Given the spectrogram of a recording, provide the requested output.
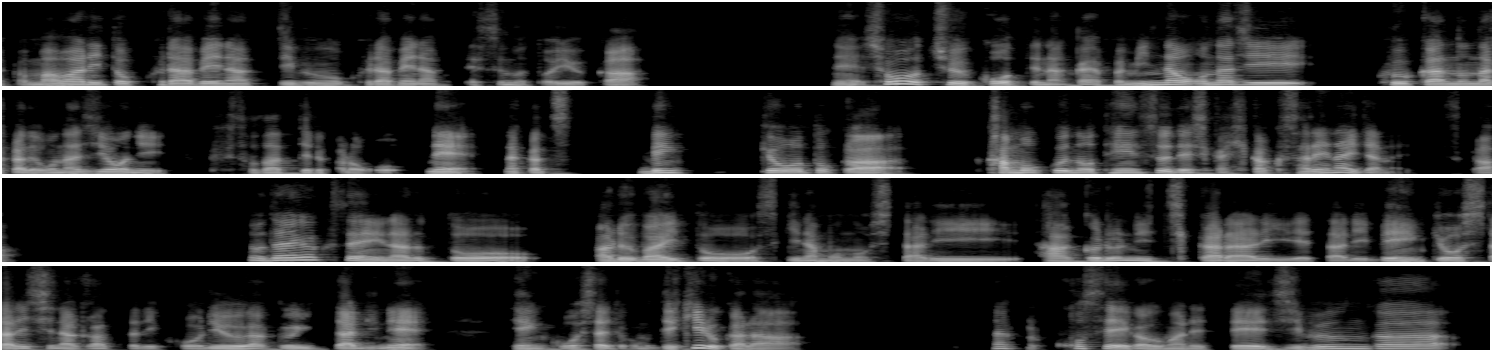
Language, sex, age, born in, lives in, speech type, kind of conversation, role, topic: Japanese, male, 40-44, Japan, Japan, conversation, podcast, guest, 完璧主義をどうやって抑える？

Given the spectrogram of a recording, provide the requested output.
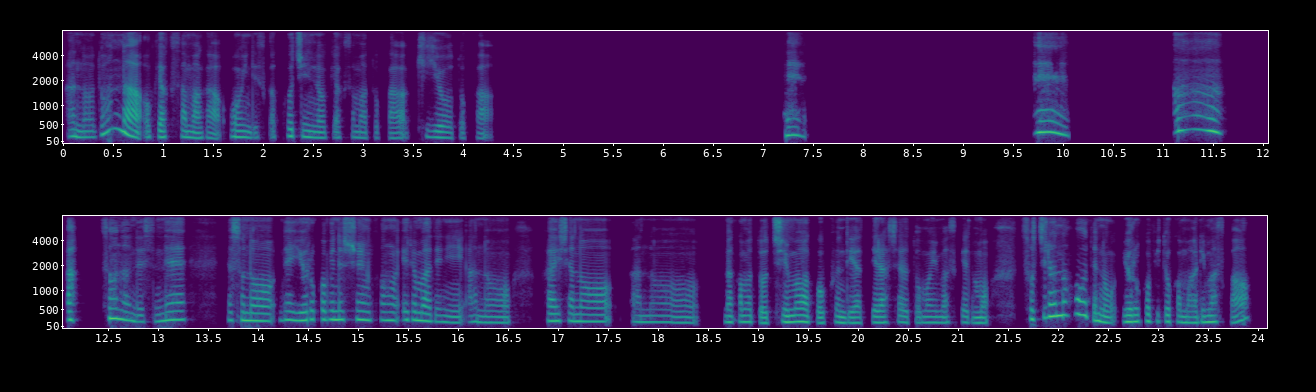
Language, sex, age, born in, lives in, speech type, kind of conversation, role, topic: Japanese, female, 55-59, Japan, United States, conversation, podcast, host, 仕事で一番やりがいを感じるのは、どんな瞬間ですか？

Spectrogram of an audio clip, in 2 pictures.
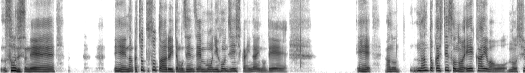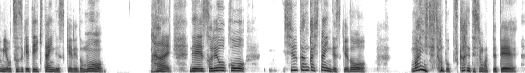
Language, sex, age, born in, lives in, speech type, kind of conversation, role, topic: Japanese, female, 50-54, Japan, Japan, conversation, advice, user, 趣味を毎日の習慣として続けるには、どうすればいいですか？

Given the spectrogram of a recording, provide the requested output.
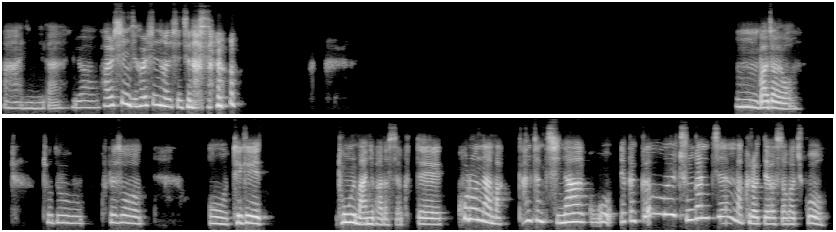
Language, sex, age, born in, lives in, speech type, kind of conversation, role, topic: Korean, female, 35-39, South Korea, Germany, conversation, unstructured, none, 소셜미디어가 우리의 인간관계에 어떤 영향을 미칠까요?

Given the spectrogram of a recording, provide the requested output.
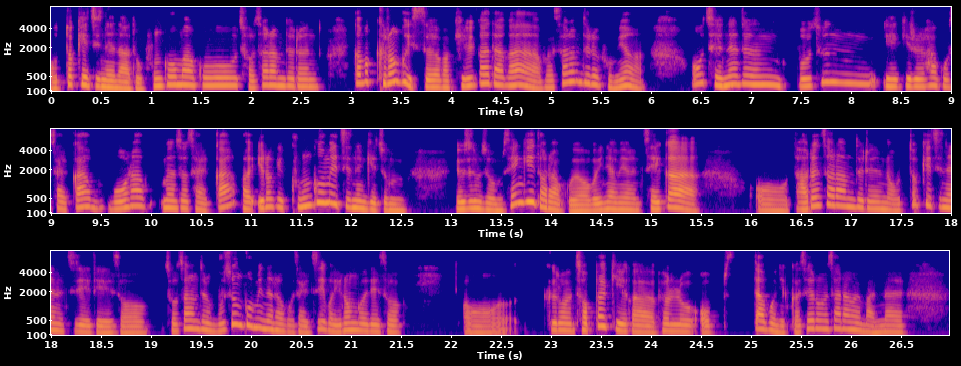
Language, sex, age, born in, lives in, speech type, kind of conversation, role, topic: Korean, female, 40-44, South Korea, United States, conversation, advice, user, 새로운 환경에서 친한 친구를 쉽게 사귀려면 어떻게 해야 하나요?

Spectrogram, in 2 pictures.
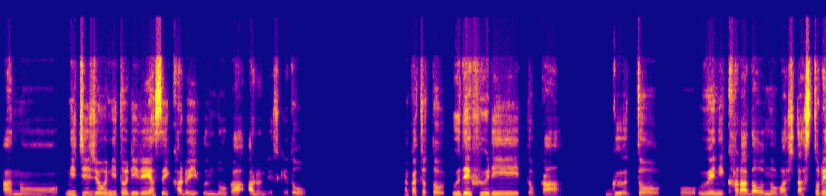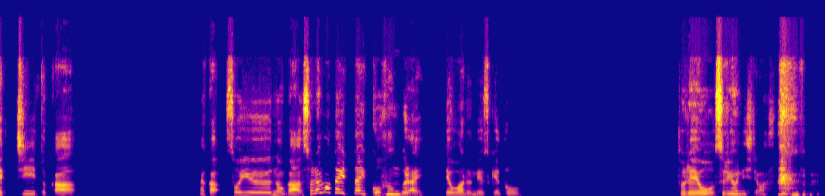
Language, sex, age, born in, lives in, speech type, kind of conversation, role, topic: Japanese, female, 30-34, Japan, Japan, conversation, podcast, guest, 朝のルーティンで生産性を上げるコツはありますか？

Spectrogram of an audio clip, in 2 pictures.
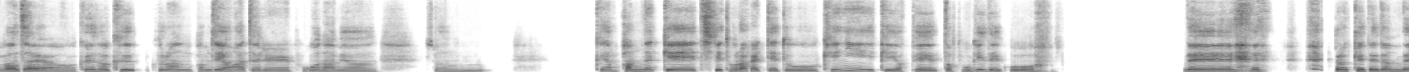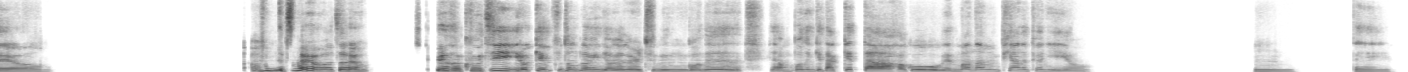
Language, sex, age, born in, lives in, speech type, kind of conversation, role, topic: Korean, female, 20-24, South Korea, United States, conversation, unstructured, none, 좋아하는 영화 장르는 무엇이며, 그 이유는 무엇인가요?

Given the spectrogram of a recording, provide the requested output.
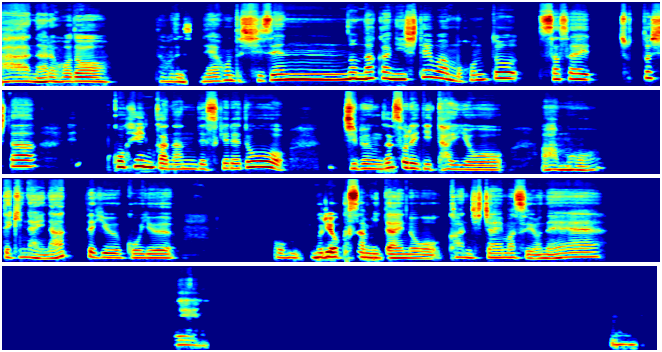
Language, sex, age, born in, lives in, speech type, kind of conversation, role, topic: Japanese, female, 50-54, Japan, United States, conversation, podcast, host, 自然の中で、自分が小さい存在だと感じたことはありますか？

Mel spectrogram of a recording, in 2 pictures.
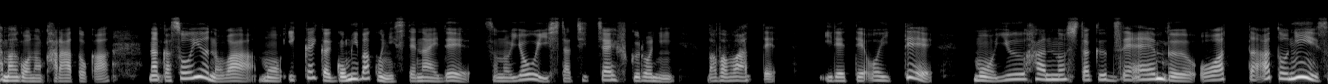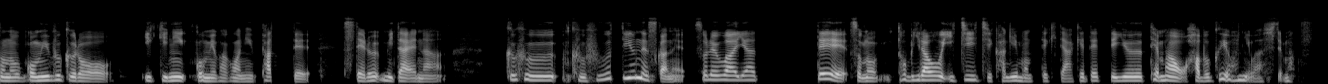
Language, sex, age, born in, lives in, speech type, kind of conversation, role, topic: Japanese, female, 30-34, Japan, United States, conversation, podcast, guest, 夕食の時間、家ではどんな雰囲気ですか？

